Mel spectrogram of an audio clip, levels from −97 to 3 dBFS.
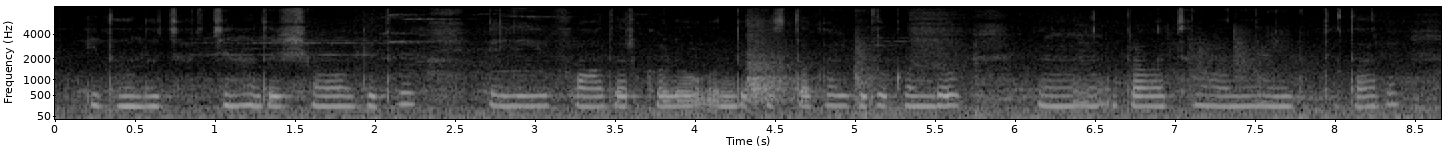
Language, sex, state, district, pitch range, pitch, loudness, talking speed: Kannada, female, Karnataka, Dharwad, 235-250 Hz, 240 Hz, -45 LUFS, 85 wpm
